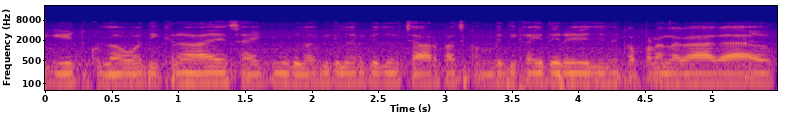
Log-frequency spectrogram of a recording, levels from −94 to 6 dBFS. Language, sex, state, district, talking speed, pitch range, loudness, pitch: Hindi, male, Bihar, Jamui, 260 wpm, 100-105 Hz, -30 LUFS, 105 Hz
